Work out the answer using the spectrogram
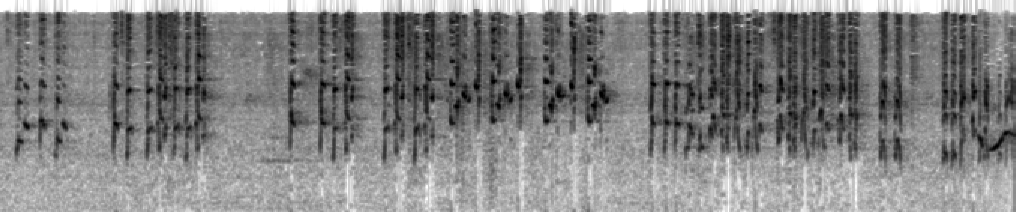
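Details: White-eared bulbul song: clusters of fast, sharp chirps separated by short gaps, ending with a brief rising whistled note.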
